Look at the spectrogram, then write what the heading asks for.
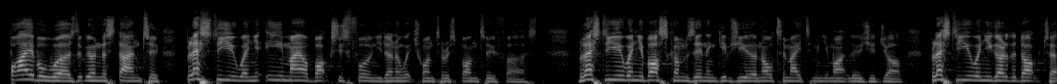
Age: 30-49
